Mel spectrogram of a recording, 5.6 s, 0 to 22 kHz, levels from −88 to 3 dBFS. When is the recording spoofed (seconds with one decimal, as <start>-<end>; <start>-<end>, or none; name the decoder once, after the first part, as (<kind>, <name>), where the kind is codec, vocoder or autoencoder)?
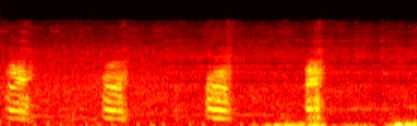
2.2-5.6 (codec, SNAC)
